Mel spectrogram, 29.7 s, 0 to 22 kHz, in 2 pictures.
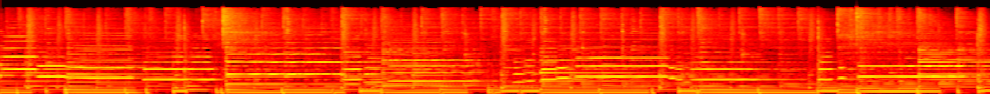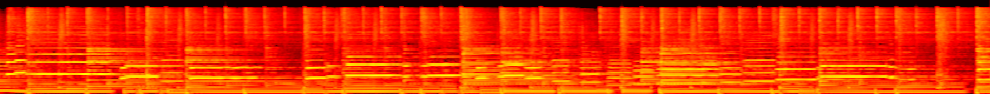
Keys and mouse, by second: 0.7-2.1 typing, 1.8 click, 2.8 click, 4.2-5.8 typing, 4.3 click, 5.0 click, 5.9 click, 7.2-11.0 typing, 7.2 click, 8.3 click, 9.0 click, 10.1 click, 12.6 click, 12.7-15.3 typing, 13.5 click, 15.4 click, 16.6 typing, 16.9 click, 18.1 ], 18.2 click, 18.3 space, 18.4 click, 19.1 ], 19.1 click, 20.7 z, 20.9 click, 21.7-25.6 typing, 21.9 click, 22.4 click, 24.2 click, 25.5 click, 26.7 typing, 26.8 click.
